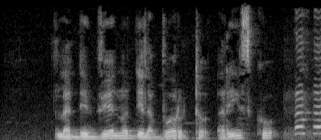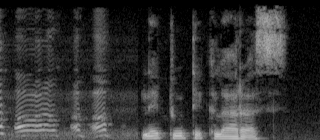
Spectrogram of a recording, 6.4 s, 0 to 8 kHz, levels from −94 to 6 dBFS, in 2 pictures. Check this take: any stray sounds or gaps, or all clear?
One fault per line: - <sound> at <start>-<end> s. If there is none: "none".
- laugh at 2.9-4.5 s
